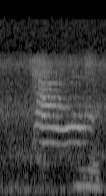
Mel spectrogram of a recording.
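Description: A cat gives one drawn-out, fairly faint meow while eating stolen dog food outdoors, the call rising then falling near the end over quiet background hiss.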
